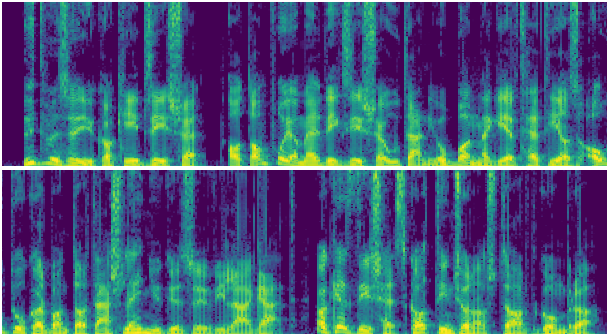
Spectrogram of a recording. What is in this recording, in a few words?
hungarian voice e-learning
